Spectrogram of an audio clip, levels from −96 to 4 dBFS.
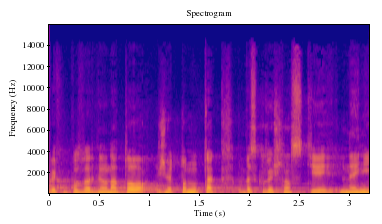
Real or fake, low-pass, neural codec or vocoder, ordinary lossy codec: fake; 14.4 kHz; codec, 44.1 kHz, 2.6 kbps, SNAC; MP3, 96 kbps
